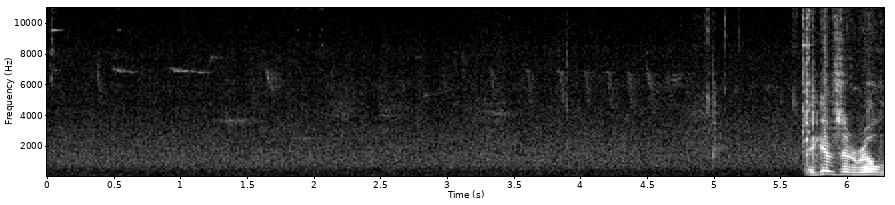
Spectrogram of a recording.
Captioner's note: wind rustling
